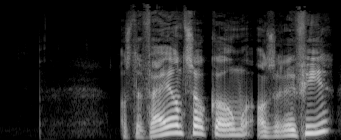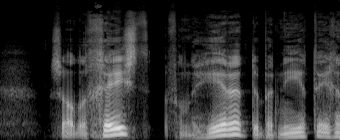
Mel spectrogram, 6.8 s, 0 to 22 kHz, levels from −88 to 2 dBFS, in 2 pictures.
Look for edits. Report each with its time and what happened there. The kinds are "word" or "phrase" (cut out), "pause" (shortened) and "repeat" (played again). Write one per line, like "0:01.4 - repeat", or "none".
none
